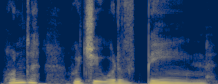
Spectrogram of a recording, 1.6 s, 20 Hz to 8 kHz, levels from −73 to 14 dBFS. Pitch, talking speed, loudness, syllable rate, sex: 135 Hz, 255 wpm, -15 LUFS, 6.4 syllables/s, male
